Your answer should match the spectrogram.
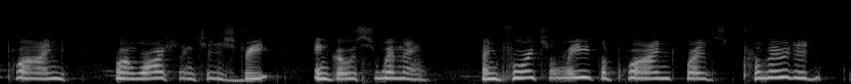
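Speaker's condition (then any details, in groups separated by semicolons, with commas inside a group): ALS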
